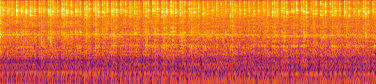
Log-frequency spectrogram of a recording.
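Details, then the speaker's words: Harley-Davidson Sport Glide V-twin started while stationary after a hose-down: deep, loping, steady idle with no knocks or misses; sounds good, normal idle. "I'm gonna go start the bike up. One, for my own enjoyment of hearing that engine, and two, just to get that engine rotating a little bit whilst it's stationary. Oh, she sounds good."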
